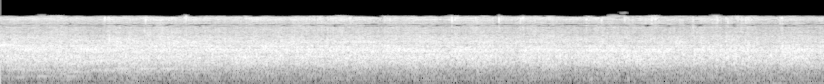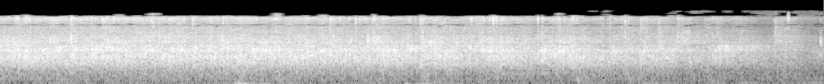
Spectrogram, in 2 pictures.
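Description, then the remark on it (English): A crowd applauds steadily for about eight seconds to claim their freedom and sovereignty, a dense, even wash of many hands clapping that holds its loudness and then begins to thin out right at the end. No one speaks. “I claim, and I ask you with me right now by your applause, to claim your freedom and your sovereignty in this moment. Let's have a hand for that.”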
